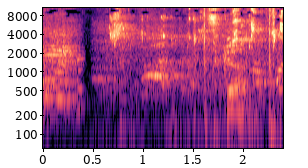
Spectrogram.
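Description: Basketball game broadcast audio at low level: a basketball bouncing on a hardwood court, with a voice under it and a brief drop-out about half a second in.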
